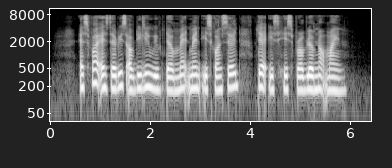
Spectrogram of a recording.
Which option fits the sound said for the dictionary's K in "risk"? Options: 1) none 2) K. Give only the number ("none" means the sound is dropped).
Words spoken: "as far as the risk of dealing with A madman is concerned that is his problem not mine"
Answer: 1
